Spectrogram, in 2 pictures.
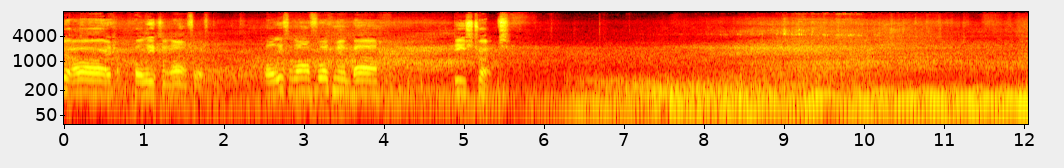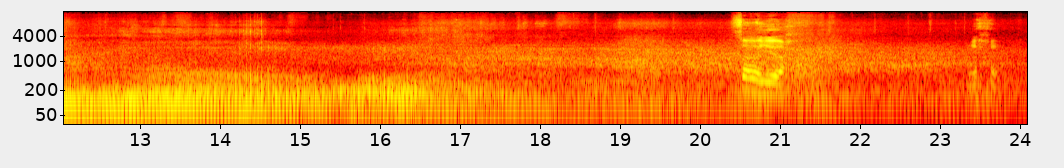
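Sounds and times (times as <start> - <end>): vehicle engine passing by: 0.0 - 22.6.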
